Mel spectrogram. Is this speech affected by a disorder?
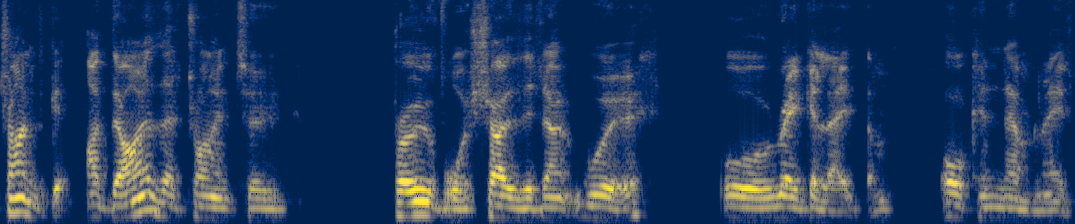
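Yes: cerebellar atrophy, genetic; speech affected, worse with tiredness or stress, worse today than usual.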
